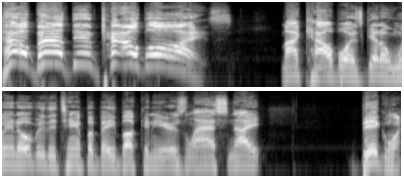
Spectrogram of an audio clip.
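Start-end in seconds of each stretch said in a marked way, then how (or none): 0.0-2.3 very high, loud, drawn-out yell. After warning listeners to lower their speaker volume, yelling. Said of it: "'cause I'm about to yell".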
